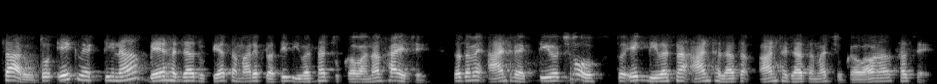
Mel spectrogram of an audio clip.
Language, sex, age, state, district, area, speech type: Gujarati, male, 30-45, Gujarat, Mehsana, rural, conversation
